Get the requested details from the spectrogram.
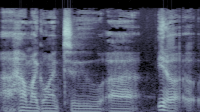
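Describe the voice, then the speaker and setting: The voice has an American accent, with audible room echo and noticeable background noise. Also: man. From Southern California (Rancho Cucamonga). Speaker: dancer and choreographer. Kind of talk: casual interview. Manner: halting, many fillers.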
